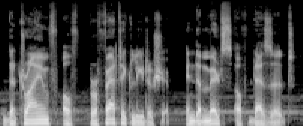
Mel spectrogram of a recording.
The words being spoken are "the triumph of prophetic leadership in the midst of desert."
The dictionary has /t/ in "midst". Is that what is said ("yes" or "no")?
no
